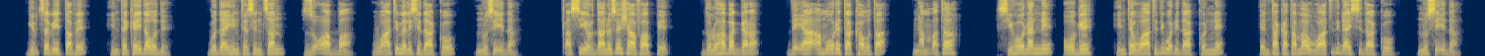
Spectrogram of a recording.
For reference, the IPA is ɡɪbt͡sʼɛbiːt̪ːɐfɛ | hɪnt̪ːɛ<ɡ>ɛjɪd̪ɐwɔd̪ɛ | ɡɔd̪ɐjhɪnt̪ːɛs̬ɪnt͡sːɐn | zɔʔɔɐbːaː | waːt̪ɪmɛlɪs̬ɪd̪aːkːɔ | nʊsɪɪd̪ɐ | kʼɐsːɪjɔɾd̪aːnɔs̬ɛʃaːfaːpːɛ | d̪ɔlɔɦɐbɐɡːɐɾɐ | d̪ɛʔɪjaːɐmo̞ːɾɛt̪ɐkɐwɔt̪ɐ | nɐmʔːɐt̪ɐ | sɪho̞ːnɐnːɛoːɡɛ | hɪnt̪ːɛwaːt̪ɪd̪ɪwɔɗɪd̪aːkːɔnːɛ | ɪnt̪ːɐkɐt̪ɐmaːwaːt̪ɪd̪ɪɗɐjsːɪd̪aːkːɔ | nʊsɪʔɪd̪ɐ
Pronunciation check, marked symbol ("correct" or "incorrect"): incorrect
